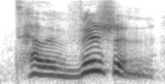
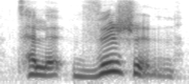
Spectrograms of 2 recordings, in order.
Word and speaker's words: television: Okay, our next word ends with the SION, and we again stress the syllable before the suffix. A lot of people pronounce this incorrectly, but you will say it as television, television.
